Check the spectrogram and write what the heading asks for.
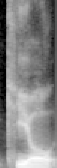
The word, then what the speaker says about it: Kiel: Clint Hansen online with us today from Kiel, Germany. Am I pronouncing that correctly? Is it It's Kiel? very easy to pronounce, yes.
